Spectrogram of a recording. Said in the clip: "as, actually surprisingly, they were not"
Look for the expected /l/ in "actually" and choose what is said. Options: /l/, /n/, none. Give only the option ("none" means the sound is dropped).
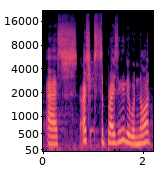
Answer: none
